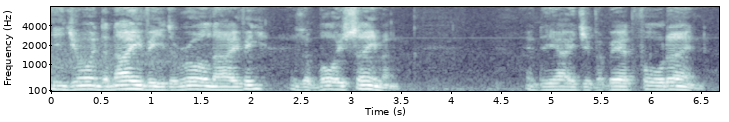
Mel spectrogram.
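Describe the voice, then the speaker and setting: Heard with audible room echo, a man with an Australian accent talks at a fairly slow pace and medium pitch, with ordinary pitch variation and long, frequent pauses. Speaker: grandparent telling family history. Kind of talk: oral history reminiscence. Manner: halting.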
